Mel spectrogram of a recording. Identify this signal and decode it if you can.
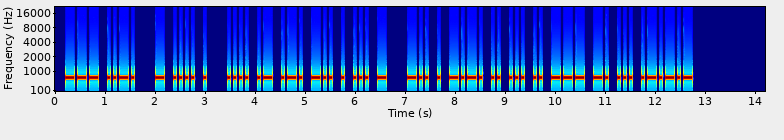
Morse code, heard as a keyed tone, about 21 wpm, 700 Hz. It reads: OF THE HARDEST DECISIONS.
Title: Sentences with 5-Word Phrases - 20wpm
